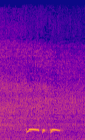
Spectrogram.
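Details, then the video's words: A local zebra dove, used to stimulate other zebra doves to breed and call, gives three soft whistled coos near one pitch, a long note, a short one, then another long one, over a low steady hum. "Suara Perkutut Lokal Yang Bagus Cocok Untuk Pancingan Cepat Birahi || Nguwor Manggung Gacor"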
